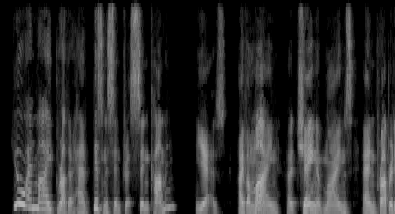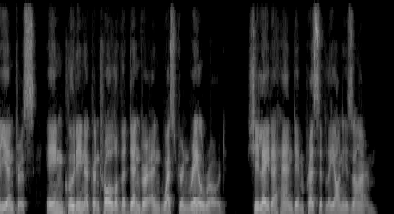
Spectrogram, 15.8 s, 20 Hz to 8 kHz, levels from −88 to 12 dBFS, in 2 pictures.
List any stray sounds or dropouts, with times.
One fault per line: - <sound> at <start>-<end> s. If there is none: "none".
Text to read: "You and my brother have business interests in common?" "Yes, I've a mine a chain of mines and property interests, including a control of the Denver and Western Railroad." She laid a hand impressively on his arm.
none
